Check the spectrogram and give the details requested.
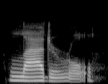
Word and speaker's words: lateral: don't know why bursts lateral think of ladder for lateral and rotation ladder splurge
